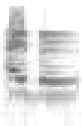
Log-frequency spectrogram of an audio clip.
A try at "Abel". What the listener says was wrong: Yes, Abel, not Abe, Abel.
